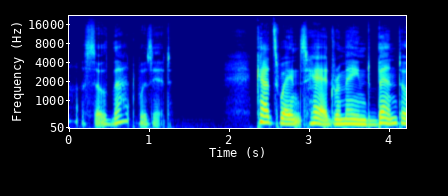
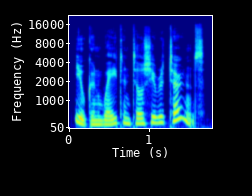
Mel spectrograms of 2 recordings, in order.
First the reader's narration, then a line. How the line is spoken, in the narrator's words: she said calmly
